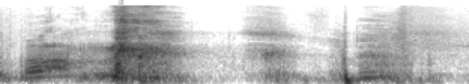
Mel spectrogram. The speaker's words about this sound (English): I'm so glad that came. I was sitting there going, oh, it's going to come. Yeah. I only do one sneeze as well, so we're in the clear.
